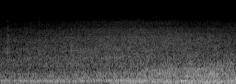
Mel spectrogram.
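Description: A car on the street drawing closer, its engine and tyres getting steadily louder.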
